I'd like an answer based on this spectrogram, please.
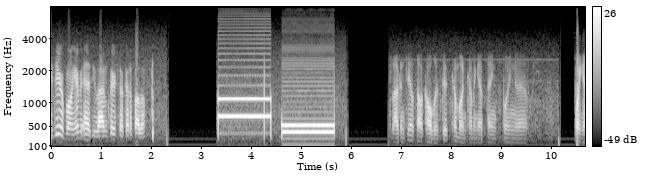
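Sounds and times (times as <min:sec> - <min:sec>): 
speech: 0:00.0 - 0:02.0, 0:07.1 - 0:09.6
aircraft SELCAL radio two-tone chime: 0:03.4 - 0:05.7.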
